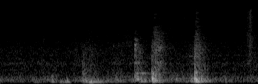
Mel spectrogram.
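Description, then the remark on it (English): A few short, dry creaks from a desktop computer case, three distinct cracks close together near the middle, moderately loud over a quiet hum. “It sounded like it was like the computer like creaking, the desktop.”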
